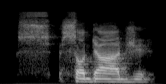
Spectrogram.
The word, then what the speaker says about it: saudade: It's a Portuguese word, saudade, and it's spelled S-A-U-D-A-D-E.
